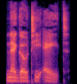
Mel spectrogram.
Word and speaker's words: negotiate: Stress the second syllable negotiate cooperation stress the third syllable co rashin compromise stress the first syllable compromise.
